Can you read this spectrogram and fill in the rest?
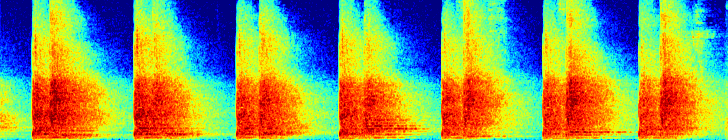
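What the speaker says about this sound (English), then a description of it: "So we forward hit, backward hit, only utilising again the toe tap." Tap shoes striking the floor with toe taps in forward and backward hits, seven crisp, evenly spaced taps about a second apart, each with a sharp attack and short decay, close and alone.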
